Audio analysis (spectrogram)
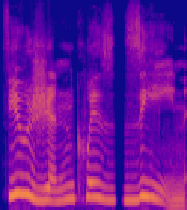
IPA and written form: ˈfjuʒən kwɪˈzin (fusion cuisine)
